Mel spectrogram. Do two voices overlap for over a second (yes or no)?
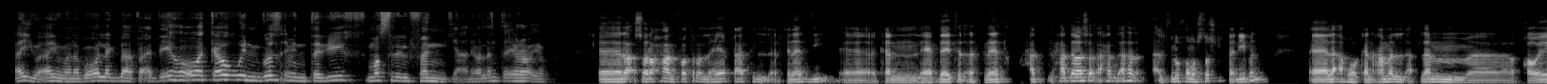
no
